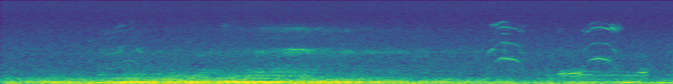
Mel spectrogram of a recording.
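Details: Black mother cat with her baby kittens: after a stretch of steady low rumble, two thin, high, arching mews sound a second apart near the end, the second followed by a softer, lower whine.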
